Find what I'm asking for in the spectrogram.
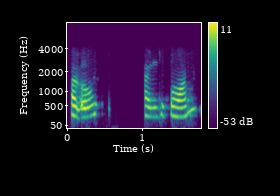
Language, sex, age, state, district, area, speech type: Urdu, female, 18-30, Uttar Pradesh, Gautam Buddha Nagar, rural, conversation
